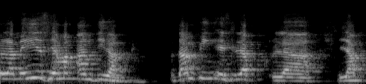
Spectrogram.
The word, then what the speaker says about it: dumping: el damping el damping Está bien lo que dice pero se escribe dumping ya se lee damping pero se escribe dumping ya que el damping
